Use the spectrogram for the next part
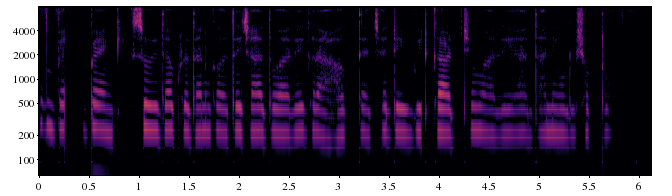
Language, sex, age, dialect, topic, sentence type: Marathi, male, 18-24, Varhadi, banking, statement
